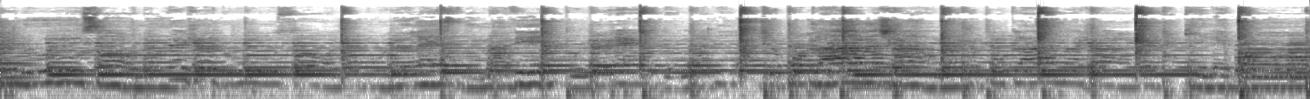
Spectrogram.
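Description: Casio electronic keyboard playing a hymn tune: sustained chords under a moving melody, with a crisp struck attack about once a second.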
